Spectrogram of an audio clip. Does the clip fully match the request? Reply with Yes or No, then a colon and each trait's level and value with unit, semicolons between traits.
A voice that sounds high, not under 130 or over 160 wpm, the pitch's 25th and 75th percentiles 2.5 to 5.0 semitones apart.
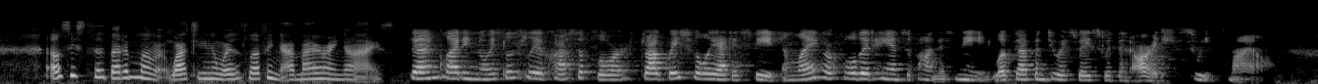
No: very high, 250 Hz; average, 180 wpm; average, 3.5 semitones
